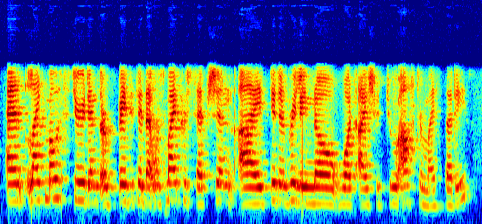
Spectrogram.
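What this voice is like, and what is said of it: Austrian-accented English. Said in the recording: “as you might be able to tell from my accent, I'm not from Portugal myself. I'm from Austria”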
